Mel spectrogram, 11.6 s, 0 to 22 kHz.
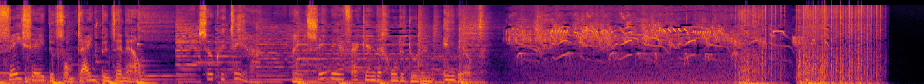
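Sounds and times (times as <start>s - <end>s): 
speech: 0.1s - 6.8s
dense chorus of many birds chirping and calling: 3.5s - 11.0s
flock's wings flapping in takeoff: 6.4s - 11.2s.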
